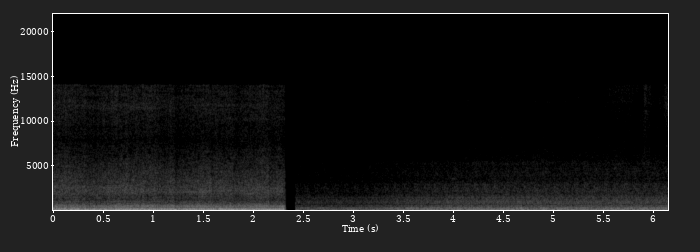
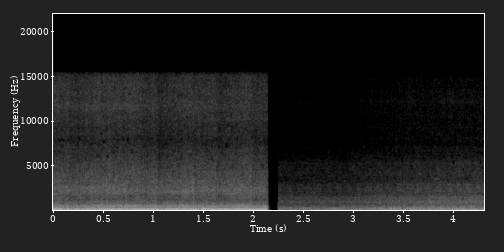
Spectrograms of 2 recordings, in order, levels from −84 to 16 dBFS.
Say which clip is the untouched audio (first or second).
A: first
